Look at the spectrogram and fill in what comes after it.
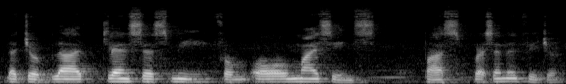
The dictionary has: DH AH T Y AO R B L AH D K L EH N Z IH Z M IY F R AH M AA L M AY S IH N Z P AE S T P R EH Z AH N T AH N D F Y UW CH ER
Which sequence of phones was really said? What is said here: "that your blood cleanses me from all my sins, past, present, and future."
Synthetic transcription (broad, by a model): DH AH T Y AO R B L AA D K L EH N S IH S M IY F R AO M AA L M AY S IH N S P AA S P R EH S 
